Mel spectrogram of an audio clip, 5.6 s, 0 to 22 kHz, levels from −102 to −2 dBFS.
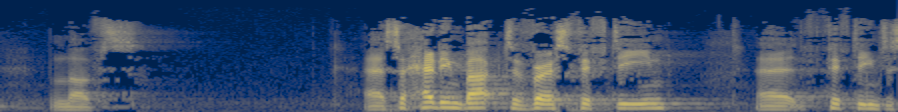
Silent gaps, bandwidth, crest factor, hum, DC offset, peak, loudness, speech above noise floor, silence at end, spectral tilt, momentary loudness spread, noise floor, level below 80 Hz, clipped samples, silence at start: none; 15 kHz; 24 dB; none; under 0.1%; -6 dBFS; -27 LUFS; 44 dB; 0 s; -3 dB/octave; 16 LU; -71 dBFS; -70 dBFS; under 0.1%; 0.3 s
